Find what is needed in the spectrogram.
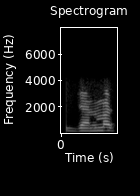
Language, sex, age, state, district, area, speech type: Odia, female, 45-60, Odisha, Angul, rural, conversation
